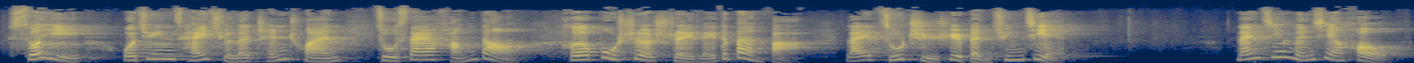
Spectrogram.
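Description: A woman's voice: on the high side, bright, forceful tone, exaggerated voice. An actress playing a solemn female news announcer reading a formal, declamatory wartime bulletin in a radio drama.

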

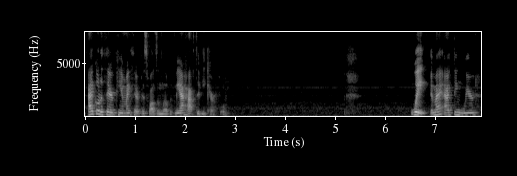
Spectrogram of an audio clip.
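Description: A woman's voice: fairly high pitch, very fast, gravelly, sharp tone. A woman performing a stage monologue as a whimsical, melancholy dreamer, quirky, chatty and effusive as she confides. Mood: giddy, confiding. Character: whimsical, dreamy, melancholy woman, swinging between joy and sadness.

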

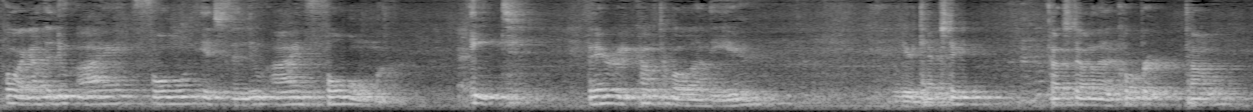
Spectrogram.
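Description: A man's voice: mid-range voice, fairly even intonation, slow pace, mellow. An older man doing rambling, folksy stand-up on a small stage, often checking in with his audience. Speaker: stand-up comedian at an open mic. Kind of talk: stand-up comedy. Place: small bar stage, indoors. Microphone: handheld mic through speakers, recorded by a far camera. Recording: echoey room, distant, noisy.

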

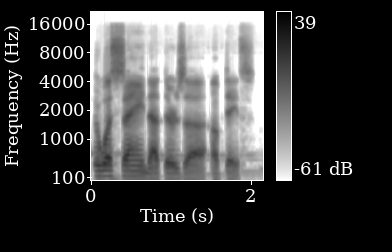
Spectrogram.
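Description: A man's voice: on the low side, moderate pace, clean tone, soft background music. A young man chatting casually and earnestly in a rambling reaction at home. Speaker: reactor and amateur voice actor. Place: small room at home.

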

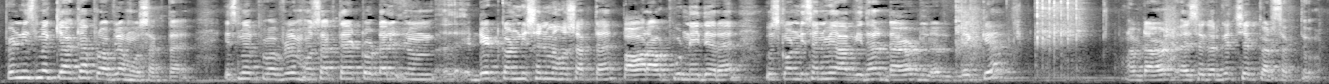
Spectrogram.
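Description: A man teaching electronics repair at a workbench, walking viewers through a circuit step by step with frequent pauses and fillers. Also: high voice, fairly even intonation, a little hiss or hum. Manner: halting explanation with many fillers, often addressing viewers as friend. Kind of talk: hands-on repair tutorial explaining a circuit. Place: workbench with circuit board and drawings. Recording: echoey room.

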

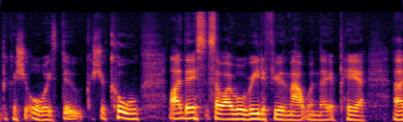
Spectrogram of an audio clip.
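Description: A man's voice: medium pitch, vocal fry, darkish tone. A middle-aged man hosting a live Q&A, explaining things casually and emphatically in an informal, chatty way. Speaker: host and DJ tutor. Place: small indoor studio. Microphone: lapel mic.

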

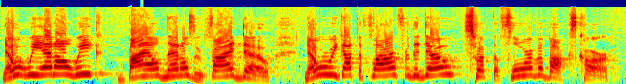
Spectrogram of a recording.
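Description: A woman reader plays a hungry migrant farmer man from a novel, desperate for land. The voice rises high above plain narration, with folksy country wording and an impassioned, pleading manner. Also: big pitch swings, normal speed, a bit bright, full character voice. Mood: agitated, defiant. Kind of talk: storybook character in a literary reading.

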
